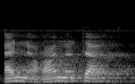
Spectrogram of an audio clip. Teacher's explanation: ada nun sukun am ta ini nun sukun ini bertemu Ain berarti bacaan izhar harus agak jelas n-nya harus jelas · bacaan idhar, harus agak jelas, n-nya harus jelas, juga agak ngaget sedikit, an'amta. Kemudian huruf selanjutnya bertemu dengan ghain, min ghairin, min ghairin.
